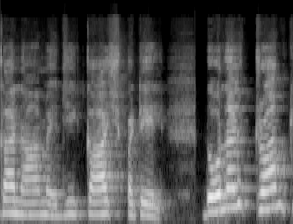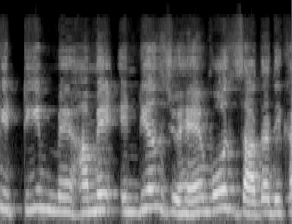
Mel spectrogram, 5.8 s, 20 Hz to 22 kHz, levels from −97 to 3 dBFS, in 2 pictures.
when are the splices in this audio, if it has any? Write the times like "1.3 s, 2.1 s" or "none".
1.9 s

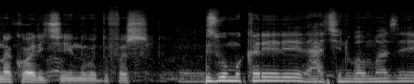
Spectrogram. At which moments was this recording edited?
2.0 s

